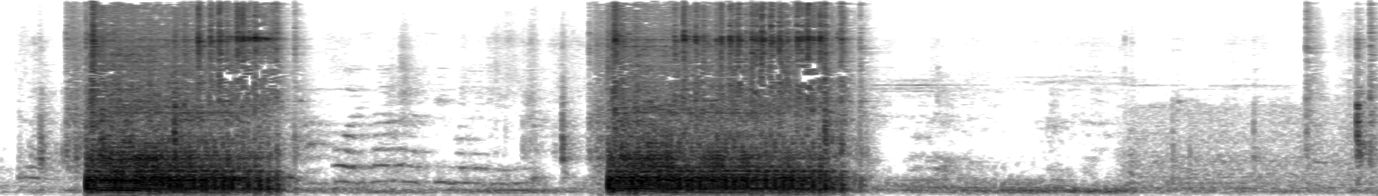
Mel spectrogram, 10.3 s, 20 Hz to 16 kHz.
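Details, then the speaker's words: Chainsaw (model read as 652) after new spark plug and carburettor top screw adjustment: screams up under two seconds then cuts dead when throttle pressed, twice; stalls on throttle, carburettor fault, piston rings and cylinder to be checked next. "जैसा कि आपने देखा accelerator को जब मैं press कर रहा हूं तो मशीन बंद हो जाता है"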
